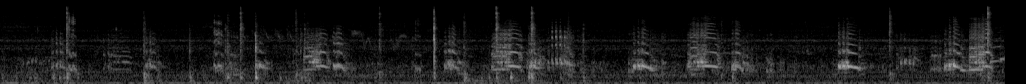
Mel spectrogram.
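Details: Common crane calling: loud, trumpeting honks with rich harmonics, given in irregular bursts and often overlapping over about ten seconds, above a faint background hiss.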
